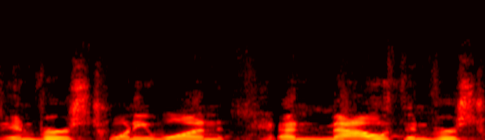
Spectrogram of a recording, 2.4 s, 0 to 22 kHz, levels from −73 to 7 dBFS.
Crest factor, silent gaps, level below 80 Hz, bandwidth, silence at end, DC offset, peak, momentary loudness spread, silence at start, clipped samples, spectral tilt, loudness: 20 dB; none; -80 dBFS; 15 kHz; 0 s; under 0.1%; -8 dBFS; 8 LU; 0 s; under 0.1%; -3.5 dB/octave; -27 LUFS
